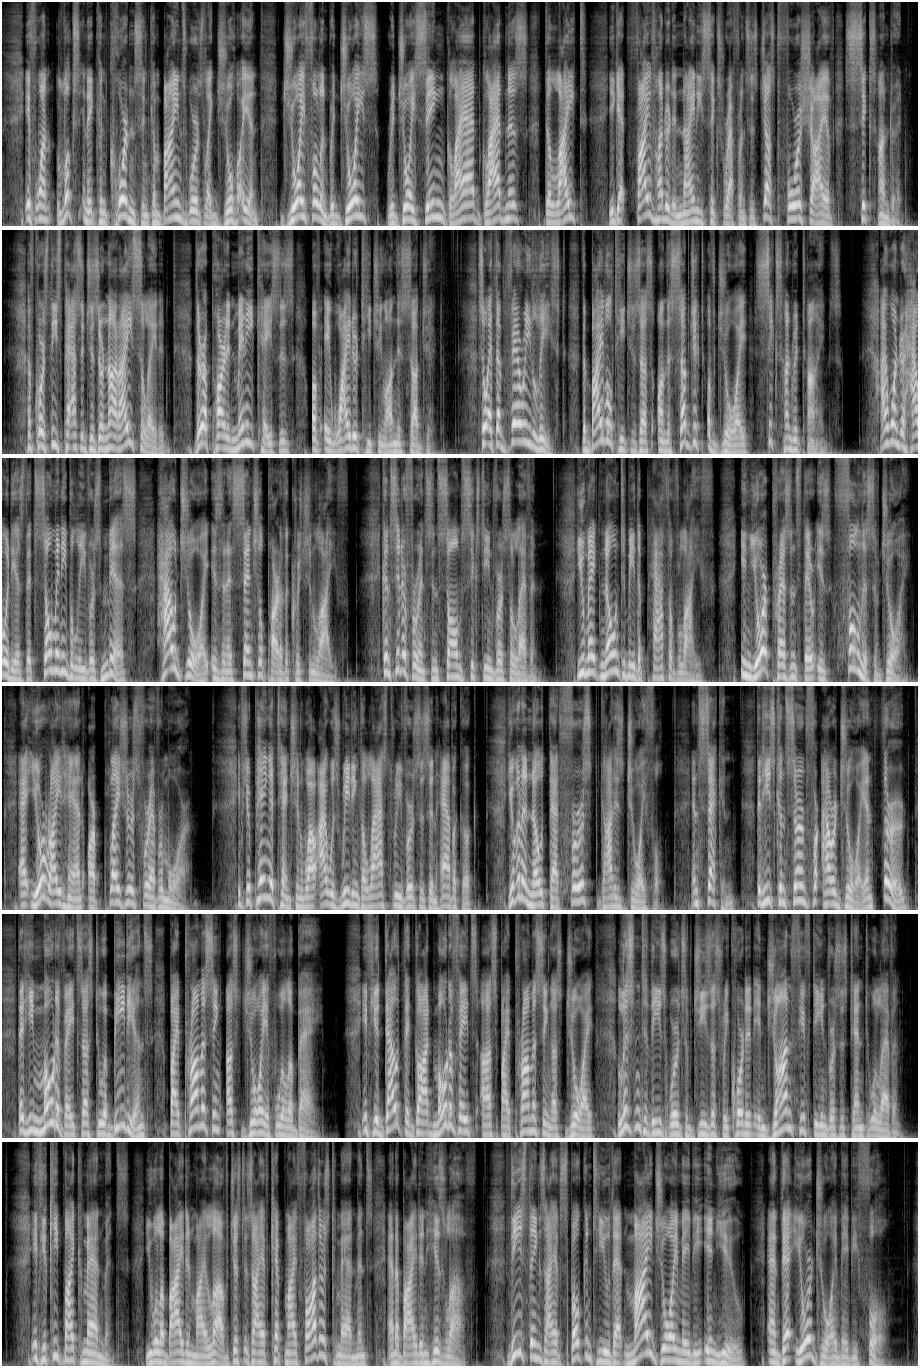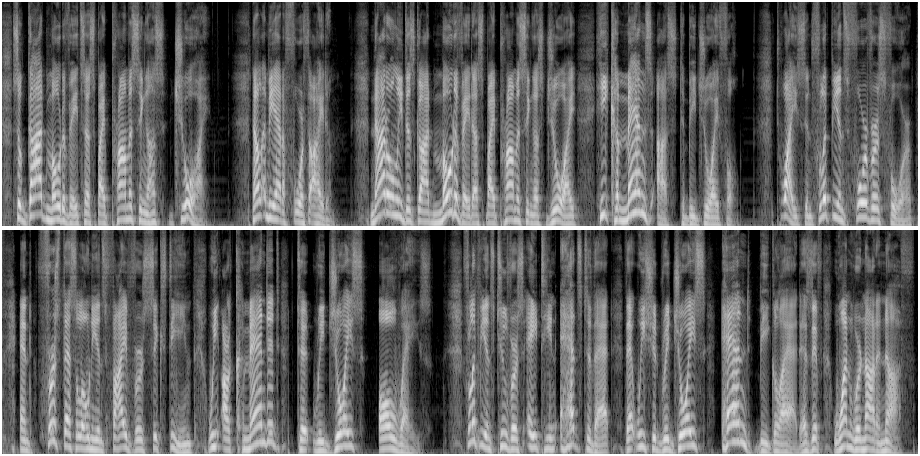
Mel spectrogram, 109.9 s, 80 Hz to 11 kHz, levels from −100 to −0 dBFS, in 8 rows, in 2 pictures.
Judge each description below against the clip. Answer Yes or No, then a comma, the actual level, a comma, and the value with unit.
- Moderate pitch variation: No, wide, 7.5 semitones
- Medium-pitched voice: Yes, medium, 145 Hz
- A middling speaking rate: Yes, average, 165 wpm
